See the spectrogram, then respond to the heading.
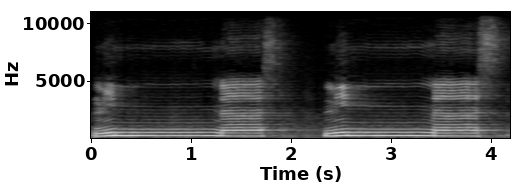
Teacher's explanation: maksudnya kita bagikan dengung dengan sempurna dengan kadar 2 harakat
